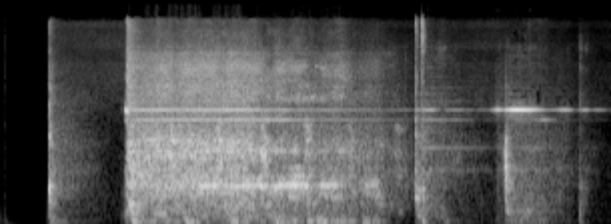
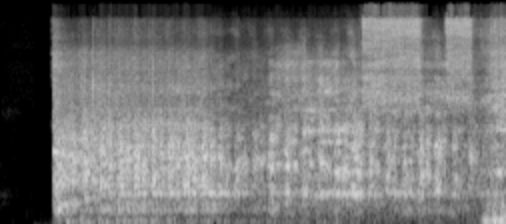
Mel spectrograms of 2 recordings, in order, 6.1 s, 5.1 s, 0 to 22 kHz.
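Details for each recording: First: 1981 DeLorean, 4,690 miles, sitting 27 years, during compression test (roughly 140-170 psi across six cylinders): even starter whir for about three seconds with steady cranking rhythm; normal cranking. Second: 1981 DeLorean, 4,690 miles, revived after sitting 27 years: starter spins engine steadily with only a faint cough or two, never catches; some spark present, no start. Cause not yet found.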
